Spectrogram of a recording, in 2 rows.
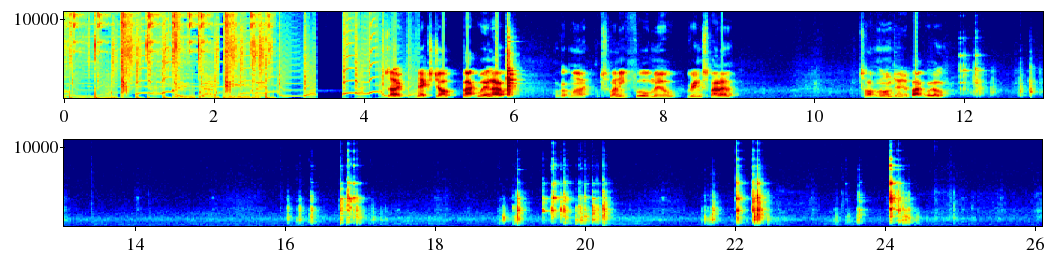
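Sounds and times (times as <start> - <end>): spanner clinking on metal: 11.9 - 13.1, 16.0 - 17.3, 18.8 - 20.4, 23.3 - 24.5.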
